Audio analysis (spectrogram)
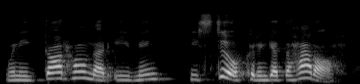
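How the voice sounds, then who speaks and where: A woman narrating a children's book as story reader, in an expressive read-aloud style. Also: medium pitch, normal speed.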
